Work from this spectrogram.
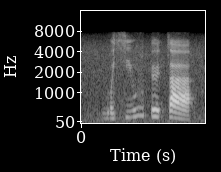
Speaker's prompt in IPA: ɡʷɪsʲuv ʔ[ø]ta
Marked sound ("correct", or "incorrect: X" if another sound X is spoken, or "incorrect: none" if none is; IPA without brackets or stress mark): correct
